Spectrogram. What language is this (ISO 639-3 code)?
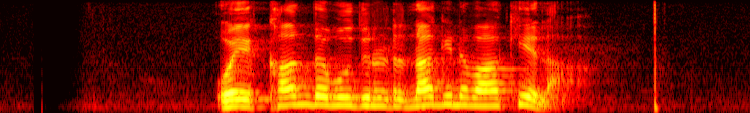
sin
